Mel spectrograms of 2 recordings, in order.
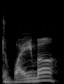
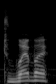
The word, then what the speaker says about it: Dwemer: I think it's actually pronounced Dwemer.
